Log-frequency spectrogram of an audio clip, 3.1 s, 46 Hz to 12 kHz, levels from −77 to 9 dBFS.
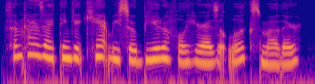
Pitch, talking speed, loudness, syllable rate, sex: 230 Hz, 250 wpm, -16 LUFS, 6.8 syllables/s, female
